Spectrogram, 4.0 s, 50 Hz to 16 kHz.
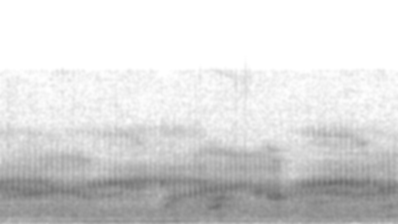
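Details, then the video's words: Pond frogs at Neuer Teich calling late on the night of 28 May 2017 at 23:27. A loud, unbroken croaking chorus of many voices makes a dense, vibrating buzz, slightly louder toward the close. "Neuer Teich frogs"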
